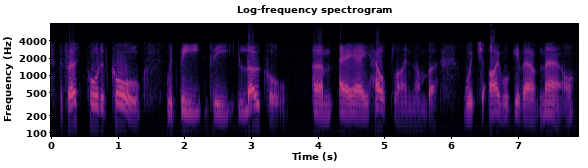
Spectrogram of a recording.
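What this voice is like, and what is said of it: Hoarse, croaky voice. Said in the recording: “excuse me, I've got a frog in my throat.”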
